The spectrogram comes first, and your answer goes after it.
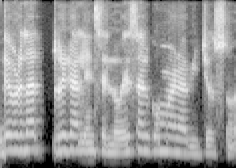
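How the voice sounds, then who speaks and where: A woman speaks in a bright, sharp tone with vocal fry. The recording is very clean, with a silent background. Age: 30s. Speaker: construction company employee. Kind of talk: testimony.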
